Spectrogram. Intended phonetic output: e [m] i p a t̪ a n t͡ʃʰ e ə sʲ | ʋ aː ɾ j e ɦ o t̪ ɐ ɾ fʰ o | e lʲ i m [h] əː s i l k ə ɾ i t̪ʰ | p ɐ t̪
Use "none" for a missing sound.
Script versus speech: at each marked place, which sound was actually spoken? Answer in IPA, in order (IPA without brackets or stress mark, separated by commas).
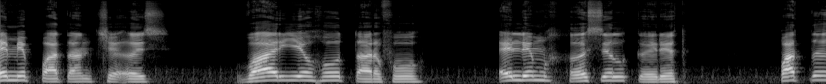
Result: m, h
